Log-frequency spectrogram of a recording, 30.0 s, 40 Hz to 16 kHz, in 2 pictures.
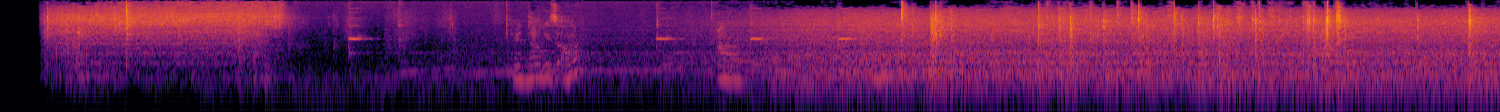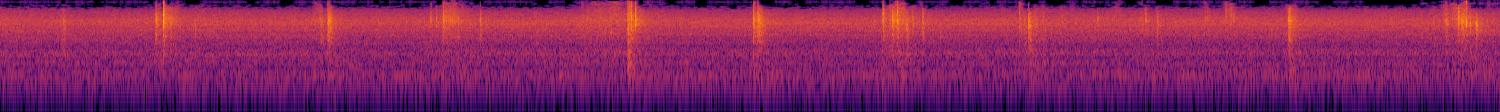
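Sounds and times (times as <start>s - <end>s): microwave humming: 0.4s - 30.0s
microwave beeps: 3.5s - 4.2s, 6.5s - 9.3s.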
